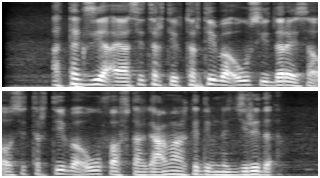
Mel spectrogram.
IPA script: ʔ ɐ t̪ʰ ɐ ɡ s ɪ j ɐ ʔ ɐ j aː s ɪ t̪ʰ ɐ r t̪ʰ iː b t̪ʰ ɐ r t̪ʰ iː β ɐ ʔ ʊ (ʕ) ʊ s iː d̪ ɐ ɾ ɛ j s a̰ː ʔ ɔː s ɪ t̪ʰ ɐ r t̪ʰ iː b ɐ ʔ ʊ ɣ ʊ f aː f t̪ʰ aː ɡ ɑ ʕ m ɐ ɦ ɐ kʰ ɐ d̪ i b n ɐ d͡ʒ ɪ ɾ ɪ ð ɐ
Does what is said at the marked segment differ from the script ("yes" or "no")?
yes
